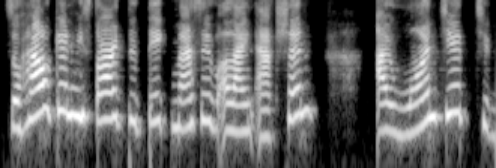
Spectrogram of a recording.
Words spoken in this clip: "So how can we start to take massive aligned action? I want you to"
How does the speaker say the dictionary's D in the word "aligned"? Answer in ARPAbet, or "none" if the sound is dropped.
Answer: none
